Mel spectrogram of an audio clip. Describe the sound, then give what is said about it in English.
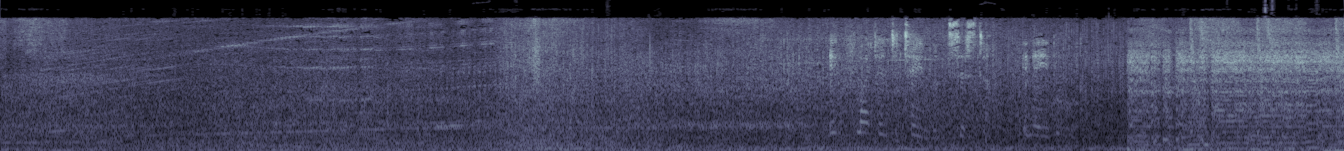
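Spaceship engines roar as the ship blasts off in a space trading game. The rumble is broad and steady, then swells louder near the end. “What now, Captain? Blast off south. Calculating route to destination.”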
